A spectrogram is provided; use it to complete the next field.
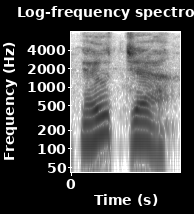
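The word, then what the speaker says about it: Yautja: Alien species is the the Yotja. Utah. How do you pronounce it? Uh, Yotja.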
